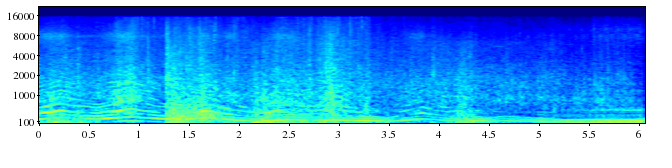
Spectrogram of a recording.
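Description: Tyres crunch and skid over loose dirt.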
